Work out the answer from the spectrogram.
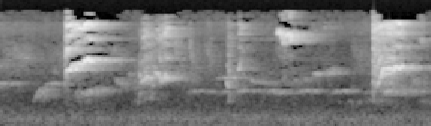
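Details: Jalak Rio myna singing actively, used as a prompt to get other Jalak Rio birds and reluctant singers to sing; loud harsh high squawks separated by pauses, with a thin steady whistle in between.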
